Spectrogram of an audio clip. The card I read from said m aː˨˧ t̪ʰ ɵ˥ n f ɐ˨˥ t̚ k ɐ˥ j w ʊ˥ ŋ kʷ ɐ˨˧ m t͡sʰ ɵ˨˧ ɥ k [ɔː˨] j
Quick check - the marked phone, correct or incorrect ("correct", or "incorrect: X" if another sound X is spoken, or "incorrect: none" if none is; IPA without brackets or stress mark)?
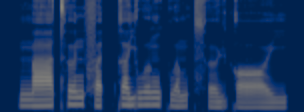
correct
